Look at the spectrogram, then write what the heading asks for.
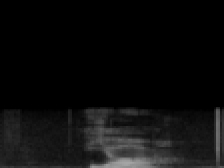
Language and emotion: Russian, positive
